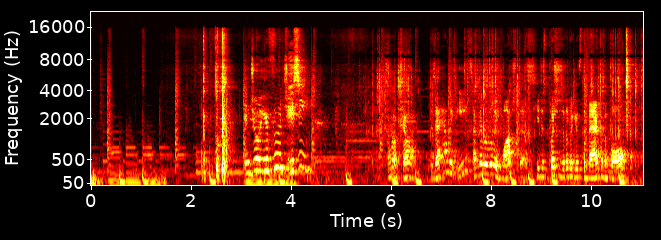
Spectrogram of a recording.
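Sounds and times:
background music: 0.0 - 11.0
metal bowl clattering: 5.6 - 11.0.

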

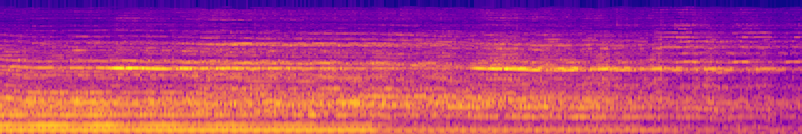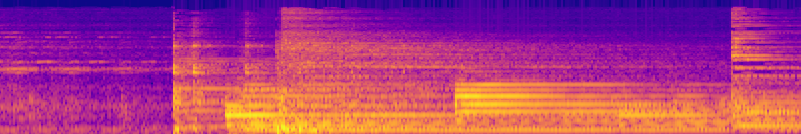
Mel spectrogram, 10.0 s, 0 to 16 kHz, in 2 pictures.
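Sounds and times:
squealing screeching tones: 0.0 - 6.7
low drone: 0.0 - 8.1.

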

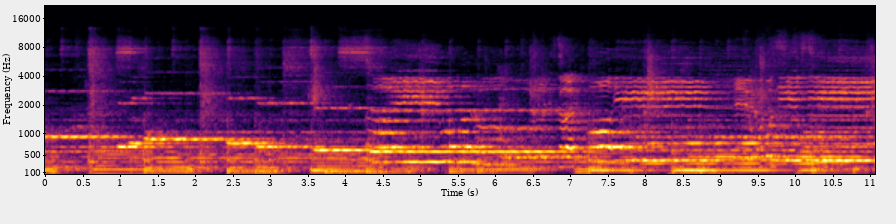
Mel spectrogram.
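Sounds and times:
electronic keyboard chords: 0.0 - 11.0
woman singing gospel: 4.3 - 11.0.

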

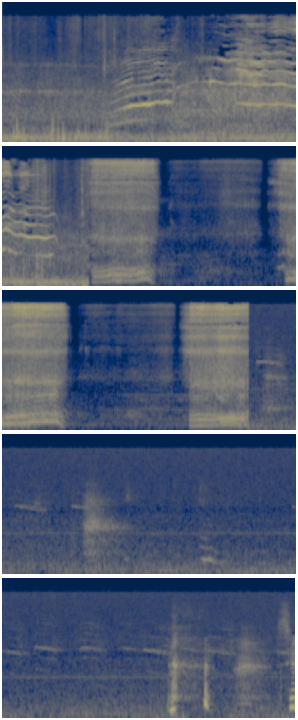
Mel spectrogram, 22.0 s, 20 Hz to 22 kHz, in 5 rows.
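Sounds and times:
high squeaky chirping: 1.6 - 5.4
child snoring loudly: 5.7 - 6.8, 7.8 - 9.9, 11.5 - 12.6.

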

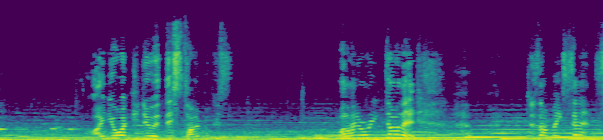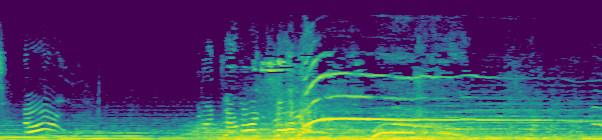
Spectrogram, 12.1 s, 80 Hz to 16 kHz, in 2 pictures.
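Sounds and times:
orchestral film score: 0.0 - 12.0
creature cry rising and falling: 8.6 - 12.0.

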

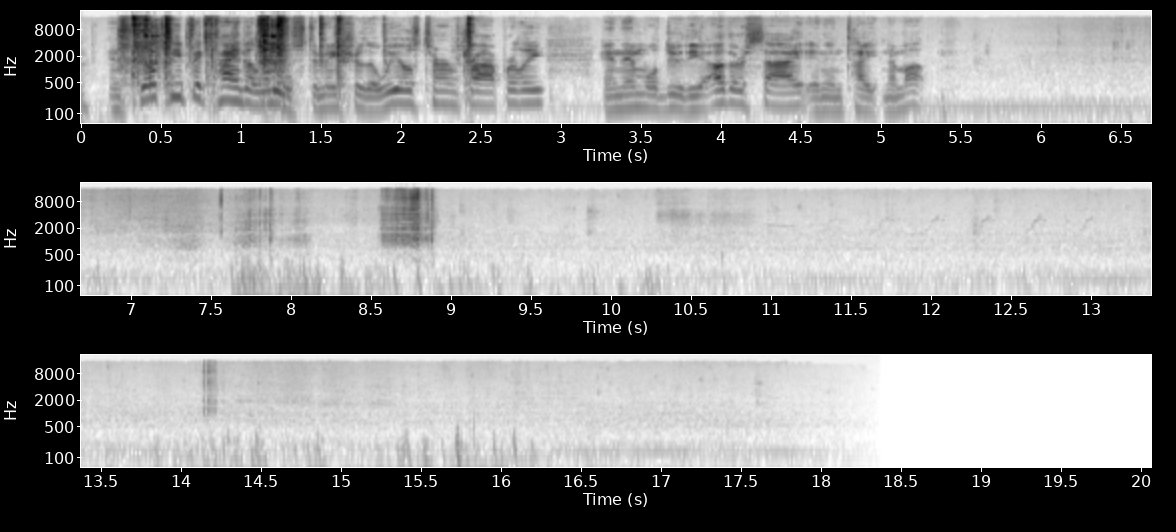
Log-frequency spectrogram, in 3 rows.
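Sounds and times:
hands scraping and knocking parts: 0.0 - 2.6
low steady hum: 0.0 - 18.4.

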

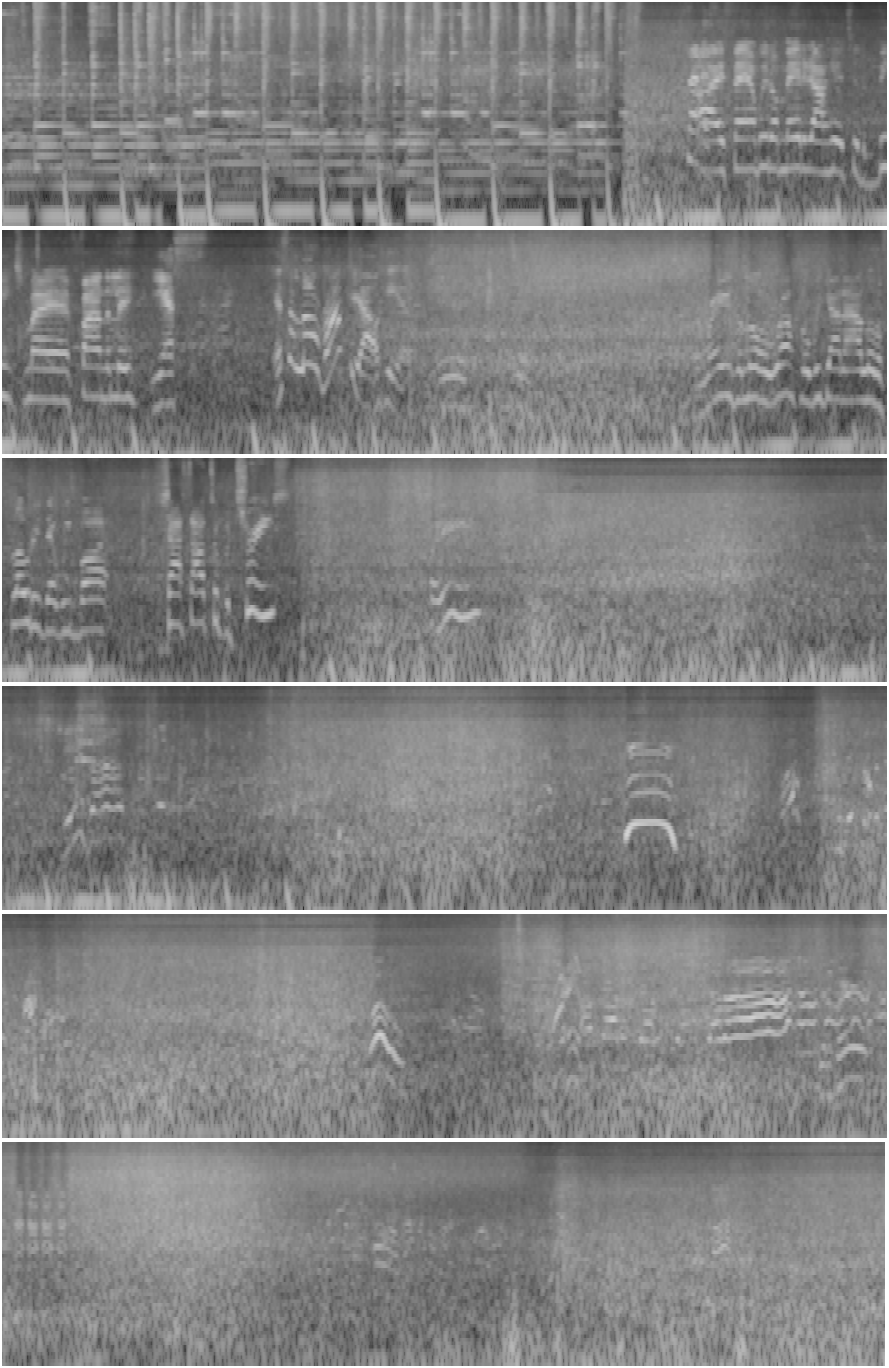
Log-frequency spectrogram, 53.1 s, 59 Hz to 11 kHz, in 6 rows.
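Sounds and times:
ocean surf breaking: 1.4 - 53.0
wind buffeting microphone: 20.6 - 44.5, 45.1 - 53.0.

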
